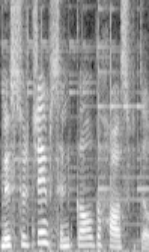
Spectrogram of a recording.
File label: noisy speech reference; soundstream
